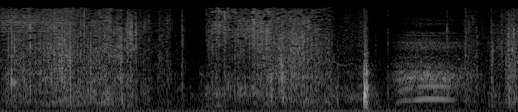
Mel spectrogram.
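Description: A child's seventh-birthday gift, a ring, has its wrapping paper torn open: a steady crackly rustle and crinkle with a brief pause and one sharp rip near the end. It is fairly quiet, with no talking.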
